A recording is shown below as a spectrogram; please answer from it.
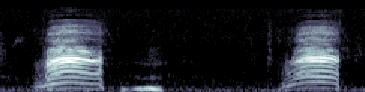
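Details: Cat giving two long, drawn-out meows, each strongly tonal and slightly arched in pitch, separated by a short, quieter low murmur, in an otherwise quiet setting.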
